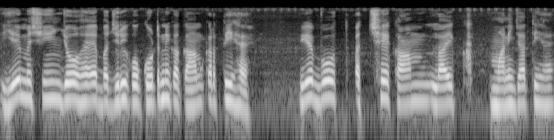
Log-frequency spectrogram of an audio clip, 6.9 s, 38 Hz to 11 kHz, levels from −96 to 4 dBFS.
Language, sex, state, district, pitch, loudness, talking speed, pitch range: Hindi, male, Punjab, Fazilka, 175 Hz, -15 LUFS, 165 wpm, 160-190 Hz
